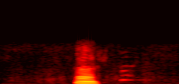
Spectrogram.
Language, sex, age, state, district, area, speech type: Santali, male, 18-30, Jharkhand, Pakur, rural, conversation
